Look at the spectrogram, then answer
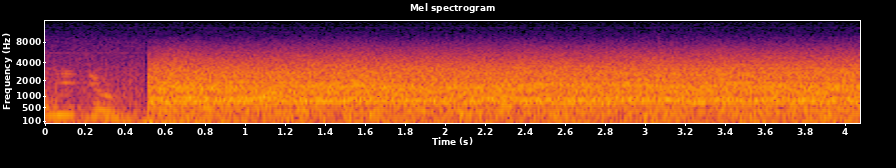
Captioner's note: crowd shouting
